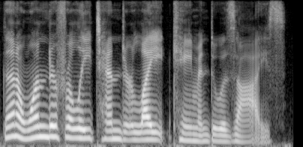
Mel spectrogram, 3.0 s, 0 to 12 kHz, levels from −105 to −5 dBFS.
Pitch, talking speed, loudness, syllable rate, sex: 185 Hz, 180 wpm, -18 LUFS, 5.0 syllables/s, female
